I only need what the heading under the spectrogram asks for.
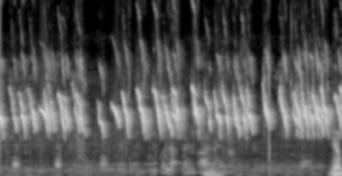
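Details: Two-day-old Shamo chicks peep nonstop, many overlapping high falling chirps, with a brief low harmonic sound in the middle and at the end.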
